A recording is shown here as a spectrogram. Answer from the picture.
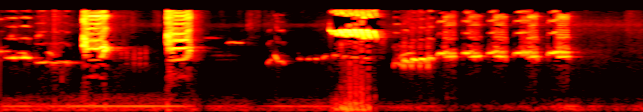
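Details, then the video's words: Crested lark singing, used to stimulate birds of its kind to sing. Two loud high buzzy bursts are followed by a harsh noisy note and then a rhythmic series of about six repeated chirping notes. "Tledekan gunung gacor dorrrr"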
